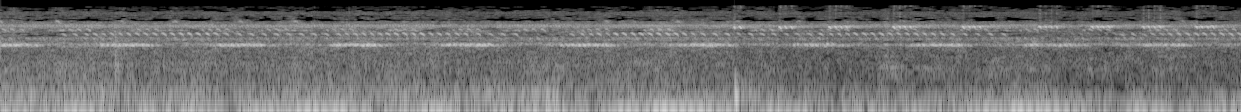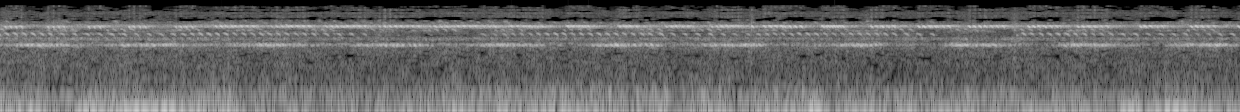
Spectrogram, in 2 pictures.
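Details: Crickets keep up a steady, shrill chorus of overlapping high trills. A pulsed lower chirping grows stronger and quicker partway through, and a fine rapid ticking runs along the top of the sound.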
